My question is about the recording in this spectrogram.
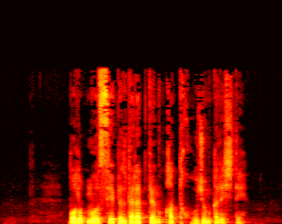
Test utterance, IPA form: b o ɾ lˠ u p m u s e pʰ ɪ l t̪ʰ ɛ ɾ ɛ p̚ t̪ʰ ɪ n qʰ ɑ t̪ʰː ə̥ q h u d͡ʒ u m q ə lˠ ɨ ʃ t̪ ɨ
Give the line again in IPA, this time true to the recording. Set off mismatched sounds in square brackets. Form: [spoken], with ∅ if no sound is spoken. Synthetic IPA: b o [∅] lˠ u p m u s e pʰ ɪ l t̪ʰ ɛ ɾ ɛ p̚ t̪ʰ ɪ n qʰ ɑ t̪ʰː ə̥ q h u d͡ʒ u m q ə lˠ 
